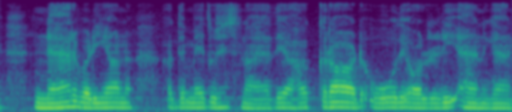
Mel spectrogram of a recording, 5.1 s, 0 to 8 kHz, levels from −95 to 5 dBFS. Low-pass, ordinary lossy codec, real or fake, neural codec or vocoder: 7.2 kHz; none; real; none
